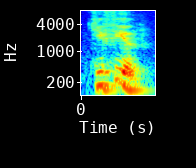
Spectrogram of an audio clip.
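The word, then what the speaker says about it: кефир: the milk drink that is called Keir Keir in Russian pronunciation uh this is a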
